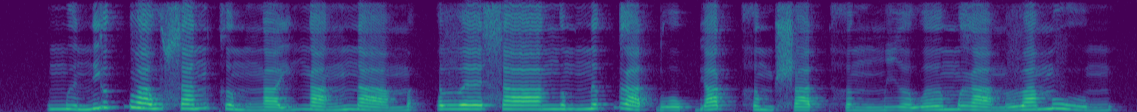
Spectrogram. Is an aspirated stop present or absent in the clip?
absent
